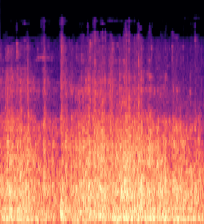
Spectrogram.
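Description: Hard-shell carry-on suitcase's wheels rolling steadily over a concrete parking-garage floor, a continuous low rumble and rattle.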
